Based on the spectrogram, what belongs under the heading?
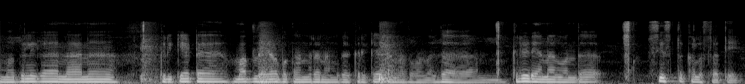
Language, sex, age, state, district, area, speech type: Kannada, male, 18-30, Karnataka, Haveri, rural, spontaneous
